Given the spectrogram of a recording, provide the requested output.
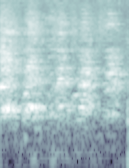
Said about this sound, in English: Goddamn dogs.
